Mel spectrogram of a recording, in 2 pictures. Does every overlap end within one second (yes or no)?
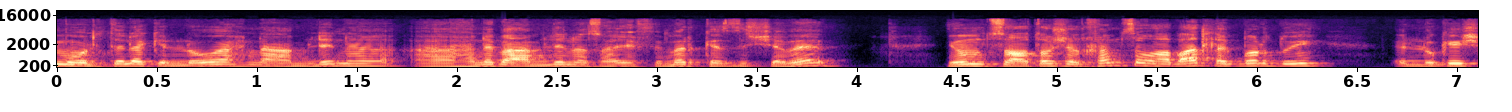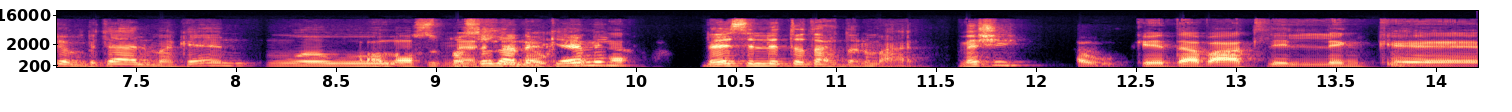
no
